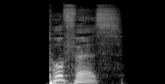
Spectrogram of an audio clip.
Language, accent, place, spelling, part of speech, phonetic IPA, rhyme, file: German, Germany, Berlin, Puffes, noun, [ˈpʊfəs], -ʊfəs, De-Puffes.ogg
- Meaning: genitive singular of Puff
